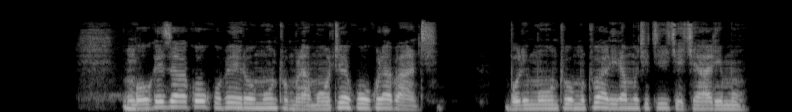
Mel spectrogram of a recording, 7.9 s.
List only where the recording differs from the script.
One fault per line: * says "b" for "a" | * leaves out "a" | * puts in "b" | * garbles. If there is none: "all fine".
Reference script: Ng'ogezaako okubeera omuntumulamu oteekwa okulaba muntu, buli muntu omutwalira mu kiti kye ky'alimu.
* says "nti" for "muntu"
